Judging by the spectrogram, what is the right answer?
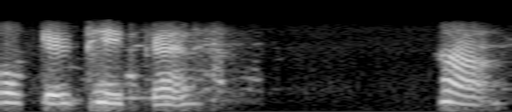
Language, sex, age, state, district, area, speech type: Marathi, female, 18-30, Maharashtra, Sindhudurg, rural, conversation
